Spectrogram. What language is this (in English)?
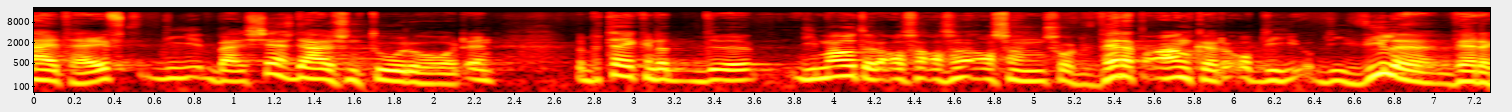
Dutch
